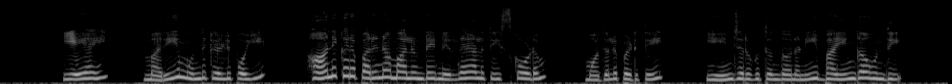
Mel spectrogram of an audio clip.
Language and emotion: Telugu, fearful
